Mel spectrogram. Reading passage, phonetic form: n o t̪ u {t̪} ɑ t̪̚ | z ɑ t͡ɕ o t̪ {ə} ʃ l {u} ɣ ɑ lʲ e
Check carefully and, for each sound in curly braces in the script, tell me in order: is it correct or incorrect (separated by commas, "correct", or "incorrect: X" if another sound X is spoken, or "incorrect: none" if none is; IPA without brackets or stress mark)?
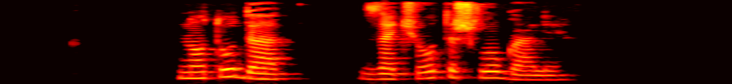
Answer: incorrect: d̪, correct, incorrect: o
